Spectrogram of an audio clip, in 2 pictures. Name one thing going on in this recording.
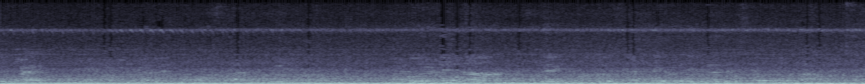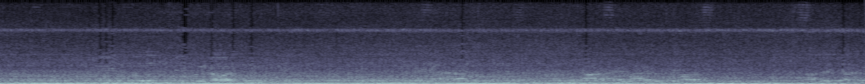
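A train engine hums steadily at low pitch as the train pulls away.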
